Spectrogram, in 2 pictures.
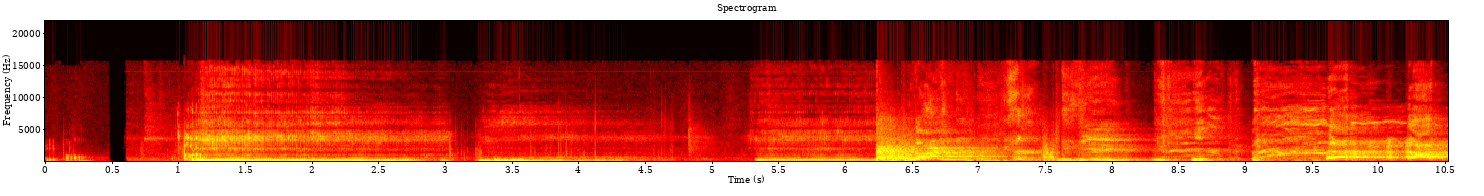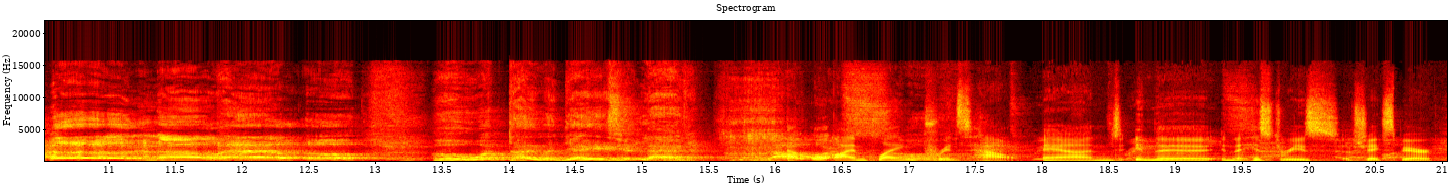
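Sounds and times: man snoring loudly: 1.0s - 4.6s, 5.3s - 6.2s
man speaking: 11.0s - 21.0s.

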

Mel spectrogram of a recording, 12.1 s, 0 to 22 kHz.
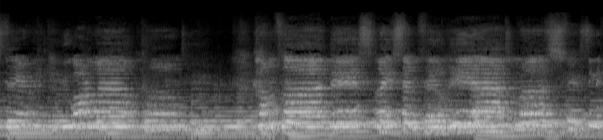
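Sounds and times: voices singing in harmony: 0.0s - 12.0s.

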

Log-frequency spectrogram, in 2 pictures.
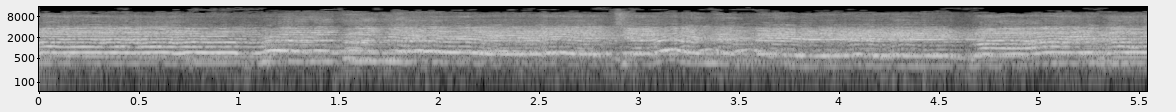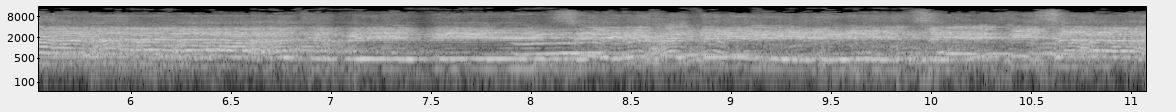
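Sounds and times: men chanting: 0.0s - 11.0s.

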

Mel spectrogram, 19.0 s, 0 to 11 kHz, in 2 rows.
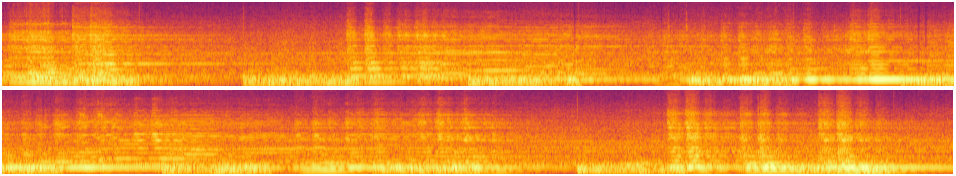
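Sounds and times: detuned cello bowed notes: 0.0s - 19.0s.

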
